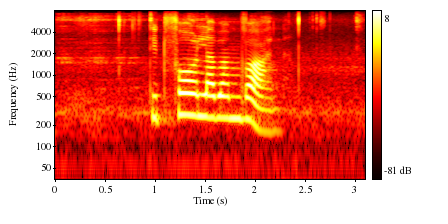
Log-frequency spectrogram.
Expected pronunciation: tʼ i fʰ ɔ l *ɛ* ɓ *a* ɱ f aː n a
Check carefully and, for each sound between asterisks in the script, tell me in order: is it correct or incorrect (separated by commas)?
incorrect, correct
